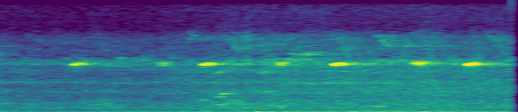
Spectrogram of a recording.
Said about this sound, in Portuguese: Aí é a hora dos grilinhos começar a cantar.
